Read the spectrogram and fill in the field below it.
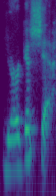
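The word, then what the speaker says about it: Yirgacheffe: Jurgashef. Jurgashef. Okay. I pronunciation here in the South.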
